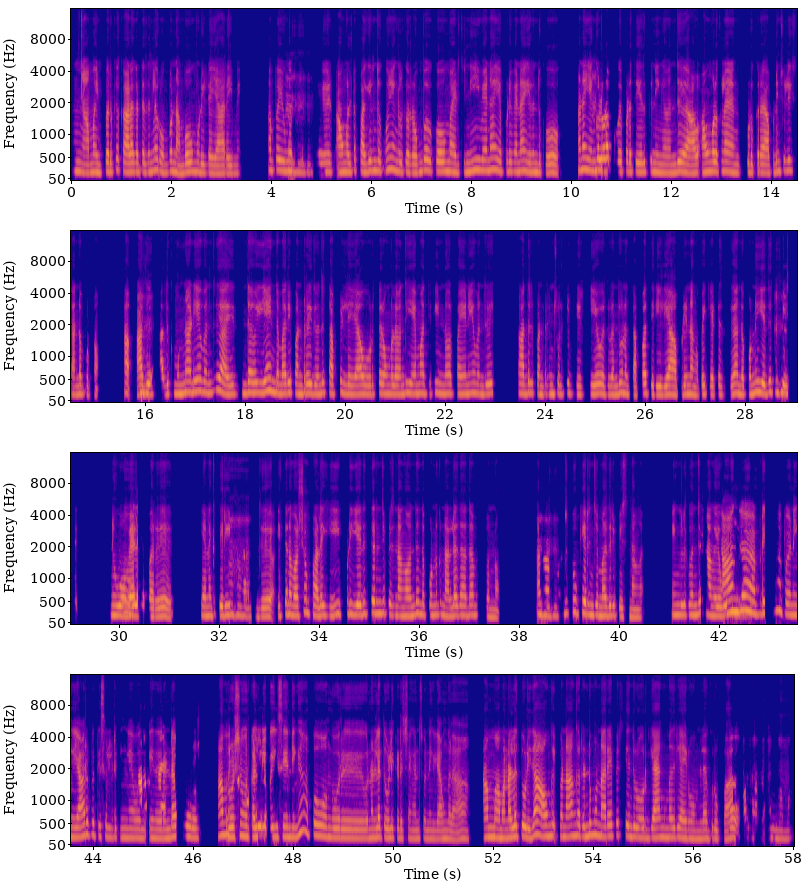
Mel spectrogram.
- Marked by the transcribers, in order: other noise; unintelligible speech; in English: "கேங்"; in English: "குரூப்பா"
- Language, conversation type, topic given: Tamil, podcast, நம்பிக்கை குலைந்த நட்பை மீண்டும் எப்படி மீட்டெடுக்கலாம்?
